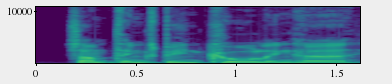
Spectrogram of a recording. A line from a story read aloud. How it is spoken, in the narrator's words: he said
